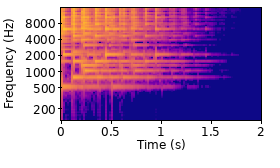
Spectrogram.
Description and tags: Jingle Win Synth 04
An uplifting synth jingle win sound to be used in futuristic, or small casual games. Useful for when a character has completed an objective, an achievement or other pleasant events.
